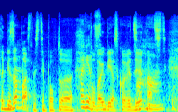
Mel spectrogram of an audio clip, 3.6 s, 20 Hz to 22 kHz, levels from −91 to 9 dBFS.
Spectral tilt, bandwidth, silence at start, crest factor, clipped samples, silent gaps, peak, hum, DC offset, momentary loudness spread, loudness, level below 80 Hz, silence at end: -6 dB/octave; 14.5 kHz; 0 s; 12 dB; under 0.1%; none; -8 dBFS; none; under 0.1%; 6 LU; -21 LUFS; -48 dBFS; 0 s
